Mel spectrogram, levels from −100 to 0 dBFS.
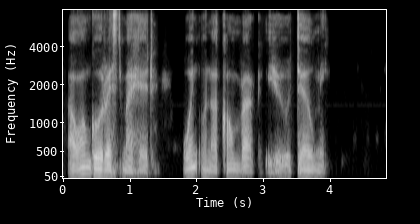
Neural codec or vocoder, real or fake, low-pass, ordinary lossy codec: codec, 16 kHz, 2 kbps, X-Codec, HuBERT features, trained on LibriSpeech; fake; none; none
